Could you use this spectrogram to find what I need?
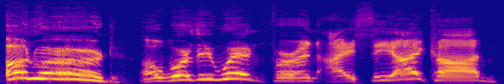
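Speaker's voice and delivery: rally the squad forward with a yell; rallying cry. Acted.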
